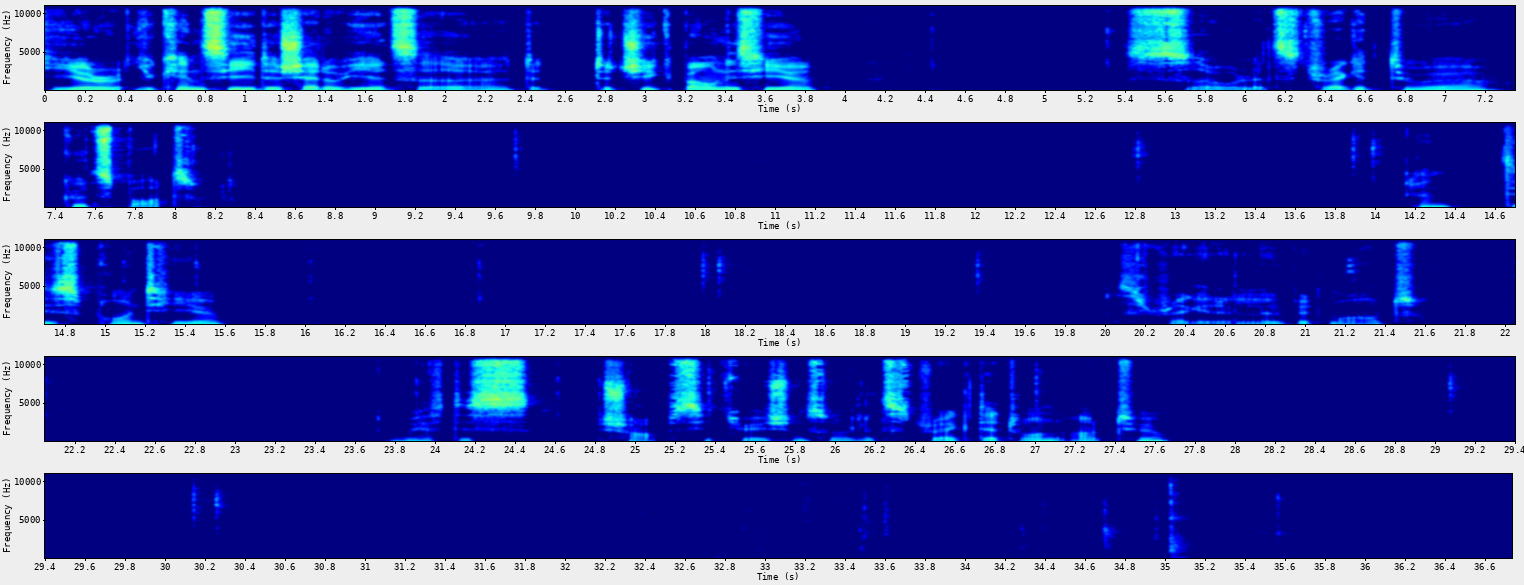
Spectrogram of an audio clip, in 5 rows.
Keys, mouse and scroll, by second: 4.4-6.2 middle drag, 6.2 click, 6.8-7.8 scroll up 2, 7.8-9.7 shift+middle drag, 9.7 click, 13.9 click, 15.1 middle click, 15.7 scroll down 4, 16.0-18.0 middle drag, 18.0 click, 19.3 click, 22.0-25.3 middle drag, 25.3 click, 25.7-27.0 middle drag, 27.0 click, 30.1 click, 30.7 scroll up 1, 33.5 ctrl+z, 34.2 ctrl+z, 35.6-36.7 middle drag.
